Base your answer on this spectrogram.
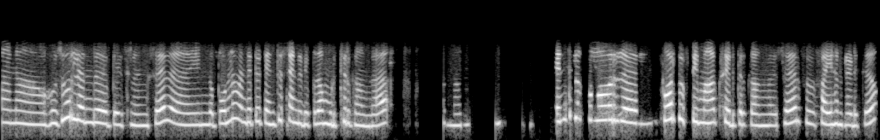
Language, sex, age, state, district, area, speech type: Tamil, female, 18-30, Tamil Nadu, Krishnagiri, rural, conversation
